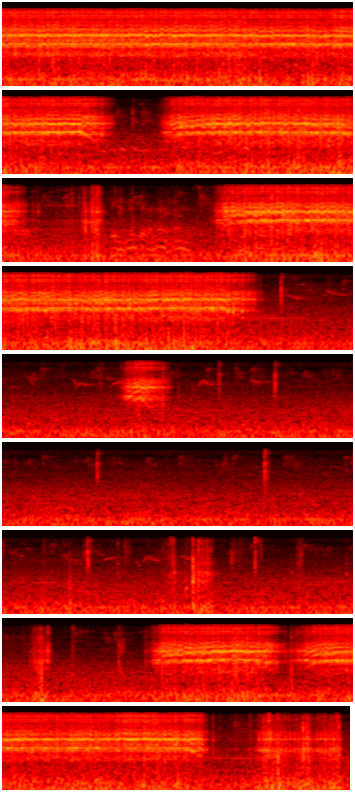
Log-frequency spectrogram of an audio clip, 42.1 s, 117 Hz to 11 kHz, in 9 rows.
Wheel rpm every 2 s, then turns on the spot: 160, 160, 150, 80, 130, 10, 110, 140, 100, 0, 10, 0, 0, 0, 0, 10, 0, 70, 110, 160, 40.
40-42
